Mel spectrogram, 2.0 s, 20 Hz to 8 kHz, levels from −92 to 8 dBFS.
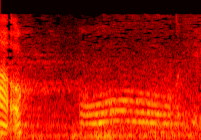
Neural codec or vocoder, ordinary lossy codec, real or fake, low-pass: none; MP3, 24 kbps; real; 7.2 kHz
